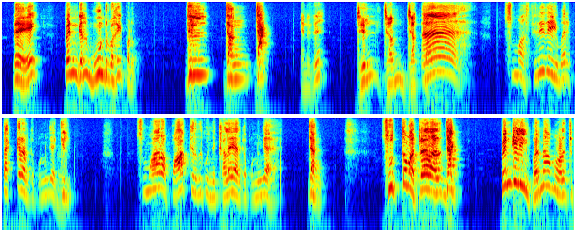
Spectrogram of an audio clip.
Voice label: Comedy; Vadivel

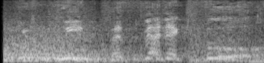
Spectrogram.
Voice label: Weak Pathetic; Mk9

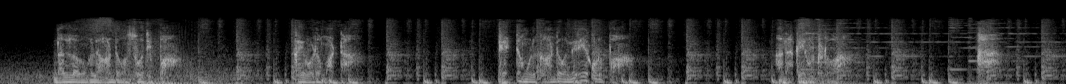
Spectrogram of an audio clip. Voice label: Dialog; Punch

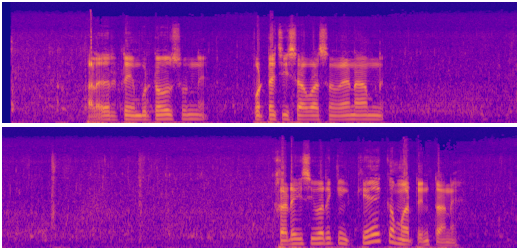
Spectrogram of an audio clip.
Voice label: Mass Dialogue

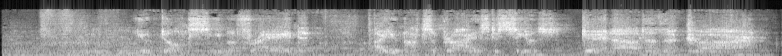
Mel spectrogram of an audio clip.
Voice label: Optimus Voice

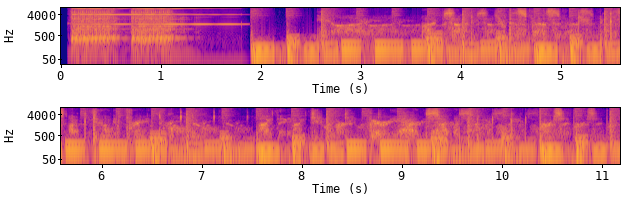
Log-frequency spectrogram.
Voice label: Whispering

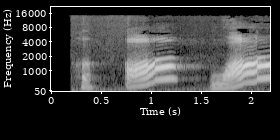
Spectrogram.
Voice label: kid saying who

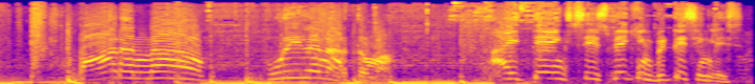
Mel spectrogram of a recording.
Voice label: British English

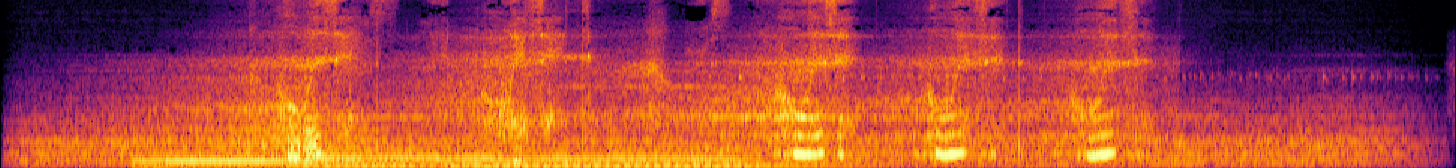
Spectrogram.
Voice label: Scary Girl Who Is It

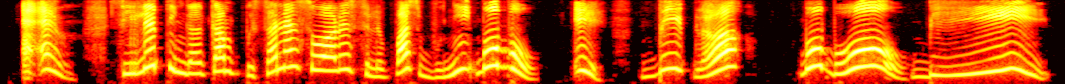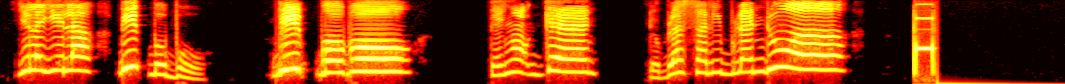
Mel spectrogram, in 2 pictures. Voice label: Voice Mail; Upin Ipin

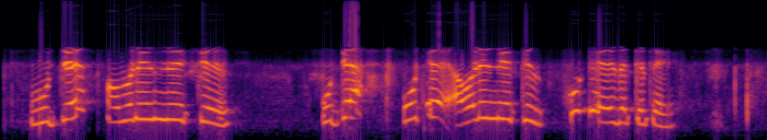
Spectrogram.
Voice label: Kid Calling Kitten

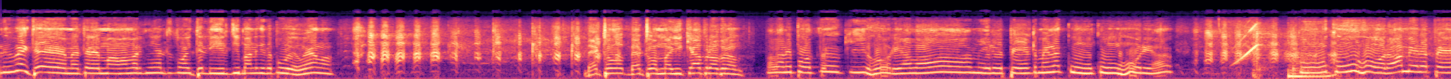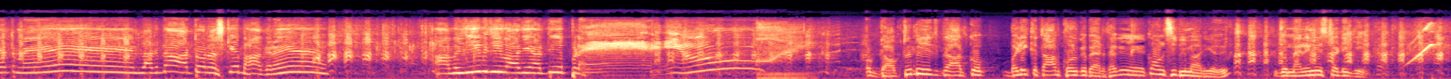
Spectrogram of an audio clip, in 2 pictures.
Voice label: funny punjabi

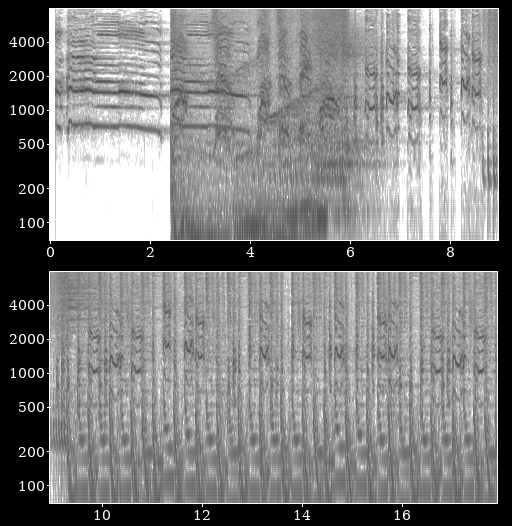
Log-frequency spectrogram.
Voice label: Funny Comedy Mix

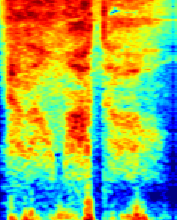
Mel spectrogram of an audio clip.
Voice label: Whisper - Hello; Moto

